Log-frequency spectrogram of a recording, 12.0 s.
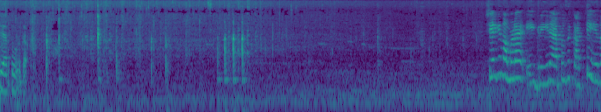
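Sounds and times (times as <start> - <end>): wooden spatula scraping and tapping: 0.0 - 5.3
spices sizzling in hot oil: 0.0 - 7.4.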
